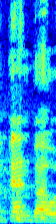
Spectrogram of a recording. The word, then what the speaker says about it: Benbow: Because I said I'm Benbow, and he's like, Benbow? And I'm like, Benbow. I just think we should start pronouncing it Benbow, but whatever.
